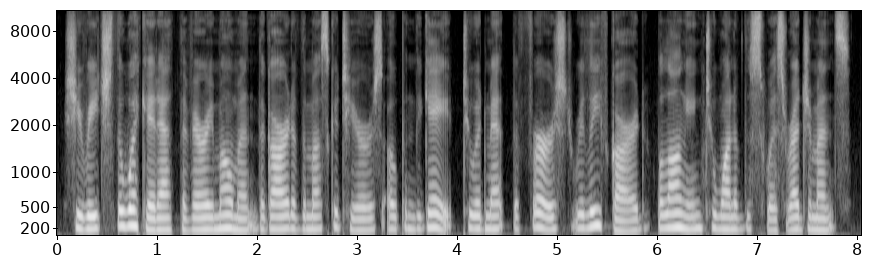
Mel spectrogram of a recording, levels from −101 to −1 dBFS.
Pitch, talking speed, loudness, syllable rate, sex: 180 Hz, 215 wpm, -19 LUFS, 5.7 syllables/s, female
